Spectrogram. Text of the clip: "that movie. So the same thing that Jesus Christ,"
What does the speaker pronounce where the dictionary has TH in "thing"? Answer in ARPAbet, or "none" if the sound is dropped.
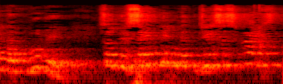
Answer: T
